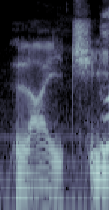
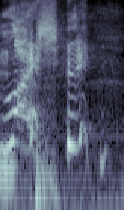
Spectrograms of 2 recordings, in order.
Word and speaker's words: lychee: No, it is not lychee, but rather lychee. – Lychee!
